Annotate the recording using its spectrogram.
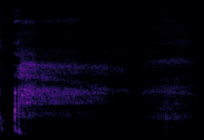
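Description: A man exhaling audibly through the mouth: a soft breath out that fades away over about a second, followed by a shorter, fainter breath.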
